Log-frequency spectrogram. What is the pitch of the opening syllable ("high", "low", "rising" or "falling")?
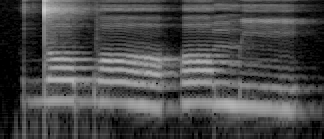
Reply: high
